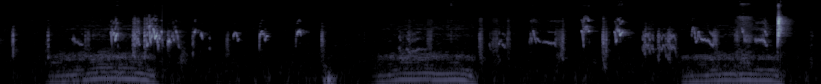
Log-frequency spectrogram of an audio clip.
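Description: A budgerigar chatters in quick, scratchy chirps and squeaks, with a low purring rumble recurring beneath.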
